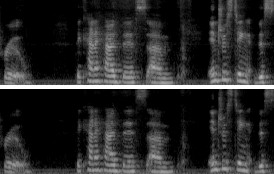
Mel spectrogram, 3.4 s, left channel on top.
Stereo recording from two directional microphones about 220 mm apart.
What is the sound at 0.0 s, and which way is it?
A woman's voice, 15° left (ahead or behind).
